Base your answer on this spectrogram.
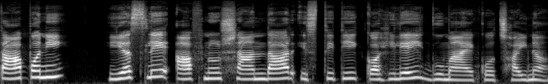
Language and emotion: Nepali, neutral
